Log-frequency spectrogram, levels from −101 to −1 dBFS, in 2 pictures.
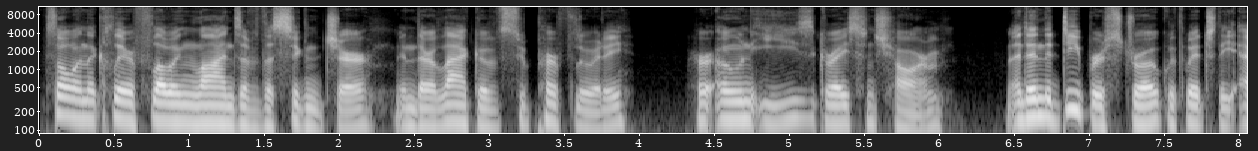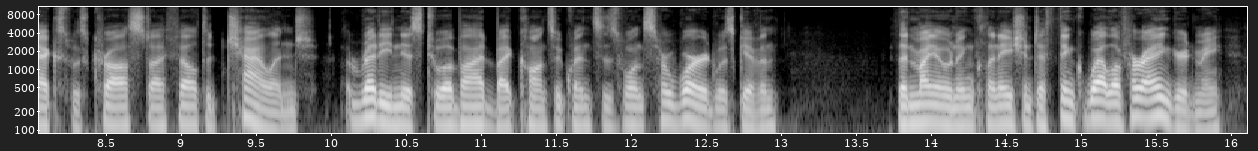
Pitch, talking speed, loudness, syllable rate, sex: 125 Hz, 215 wpm, -20 LUFS, 6.1 syllables/s, male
